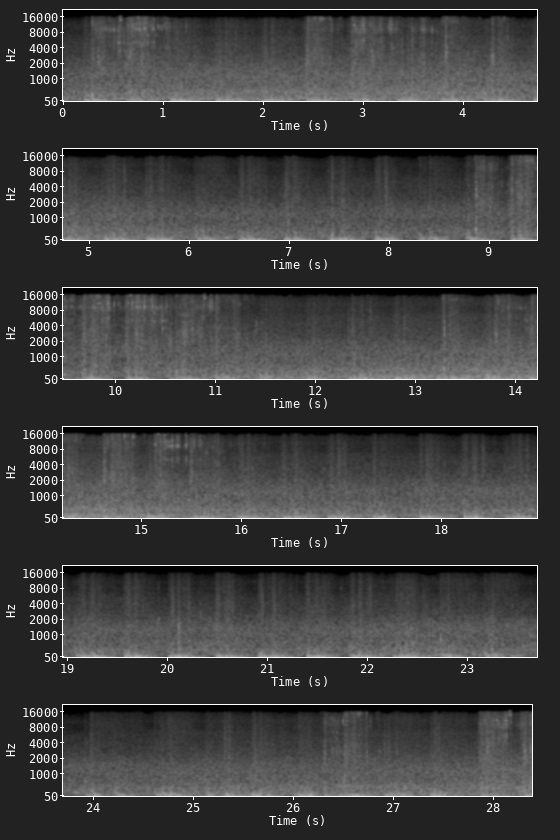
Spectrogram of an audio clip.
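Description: Heavy footsteps thud steadily as a large creature runs over sand and rock.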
